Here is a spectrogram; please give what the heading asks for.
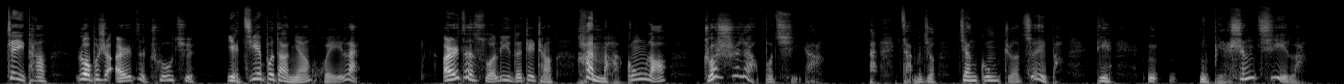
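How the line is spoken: Laughing. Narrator (Chinese): 段誉笑道

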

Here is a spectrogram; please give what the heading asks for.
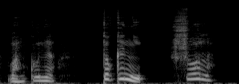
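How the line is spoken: Startled stammering. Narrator (Chinese): 段誉吃一惊，段誉结结巴巴地说

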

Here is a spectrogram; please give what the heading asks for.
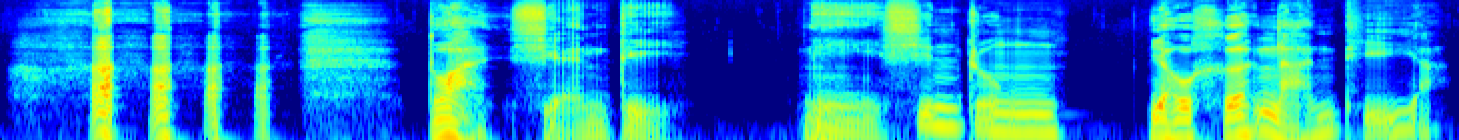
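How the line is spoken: Old voice, laughing. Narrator (Chinese): 一个苍老的声音笑道

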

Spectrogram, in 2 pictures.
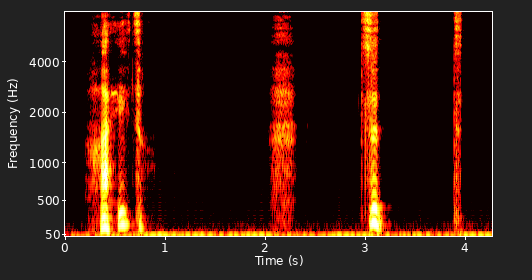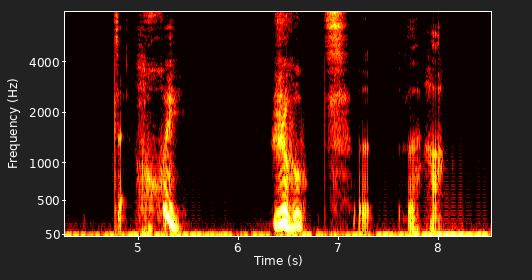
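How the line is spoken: Tearful cry. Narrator (Chinese): 段正明两眼已经哭得红肿，段正明叫了一声

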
